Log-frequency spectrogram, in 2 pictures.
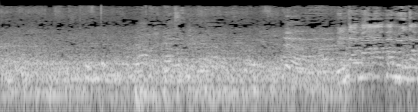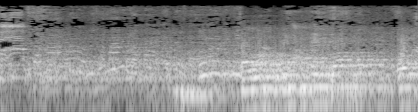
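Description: A crowd of men and women talk and shout over one another nearby.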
